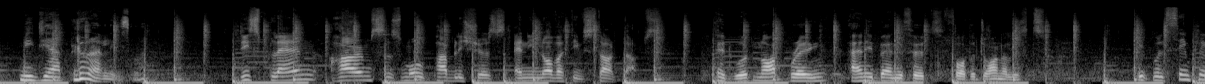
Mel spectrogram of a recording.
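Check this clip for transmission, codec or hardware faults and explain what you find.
No transmission, codec or hardware fault can be heard anywhere in the audio.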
